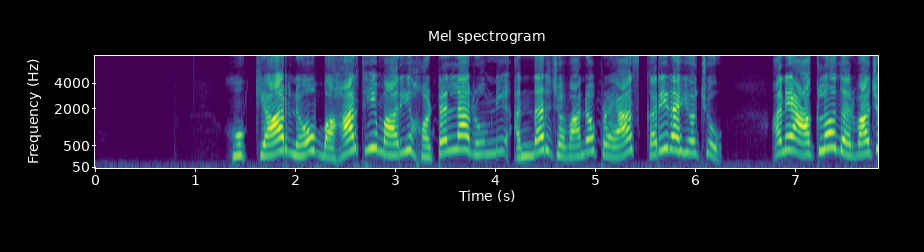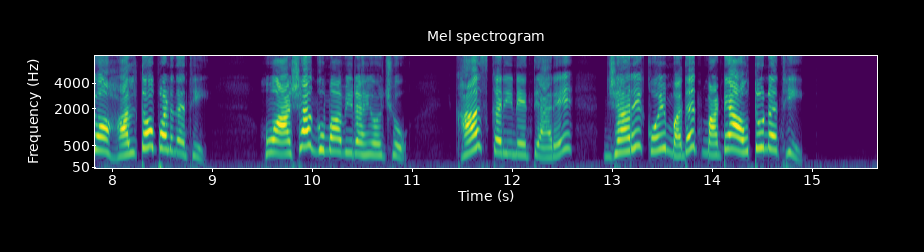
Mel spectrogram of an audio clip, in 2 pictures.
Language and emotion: Gujarati, angry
